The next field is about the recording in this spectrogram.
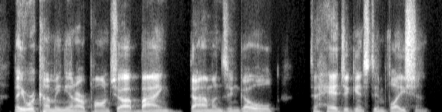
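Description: In a very clean recording with a silent background, a man speaks with a Tennessee accent. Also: medium pitch for a man, fairly even intonation, moderate pace. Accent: Southern US (Tennessee). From US South, Nashville, Tennessee. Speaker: entrepreneur and mastermind group leader. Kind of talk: interview storytelling.

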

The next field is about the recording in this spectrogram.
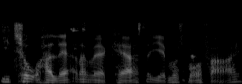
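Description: A man speaks at a moderate pace in a bright, sharp tone with ordinary pitch variation. The sound is dry and close, with no echo. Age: 50s. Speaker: men's therapist. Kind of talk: casual chat.

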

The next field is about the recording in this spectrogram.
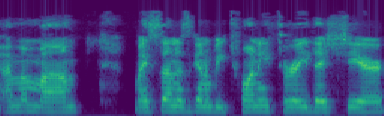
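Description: A woman with an American accent speaks in a normal speaking voice, fairly low-pitched, at a moderate pace with fairly even intonation. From Pennsylvania, US. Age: 40s. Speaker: entrepreneur and abuse survivor. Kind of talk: personal testimony interview.

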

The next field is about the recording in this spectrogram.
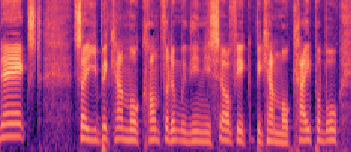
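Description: A man with a normal speaking voice talks at fairly high pitch and a moderate pace. The recording is very clean, with a silent background and a dry, close sound with no echo. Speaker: life coach podcaster guest. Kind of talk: radio interview. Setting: radio studio.

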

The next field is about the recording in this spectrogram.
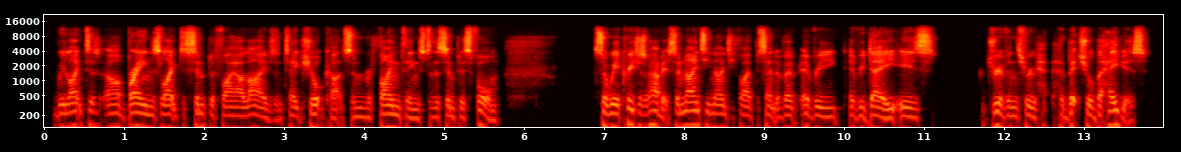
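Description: A man with an unremarkable speaking voice talks at a fairly quick pace, his pitch fairly low and his intonation fairly even. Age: 50s. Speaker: podcast host. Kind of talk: casual chat.

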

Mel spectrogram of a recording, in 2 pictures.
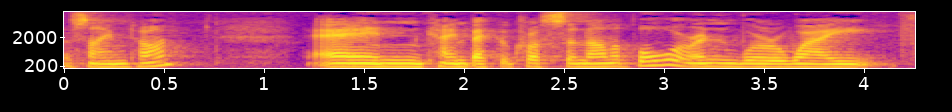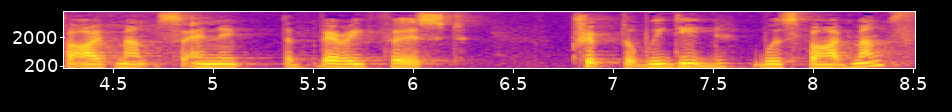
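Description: On a very clean recording with a silent background, the speech comes in an Australian accent. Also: woman. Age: 80s+. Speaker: retiree and volunteer. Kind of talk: interview.

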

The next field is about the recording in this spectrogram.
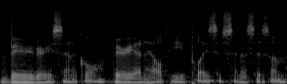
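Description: A man with an American accent, fairly low pitch, vocal fry, ordinary pitch variation and a very fast pace, on a very clean recording with a silent background. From US South, Southeast Tennessee. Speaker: former magician, storytelling entrepreneur. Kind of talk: interview conversation. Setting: his office.

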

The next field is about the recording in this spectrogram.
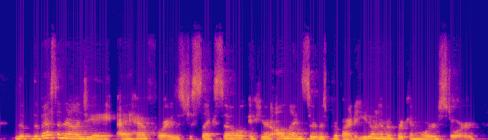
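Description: A woman with an American accent talks at a fairly quick pace, somewhat breathy and dark and mellow in tone, with fairly even intonation. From United States. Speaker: content marketer and writer. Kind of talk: interview conversation.

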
